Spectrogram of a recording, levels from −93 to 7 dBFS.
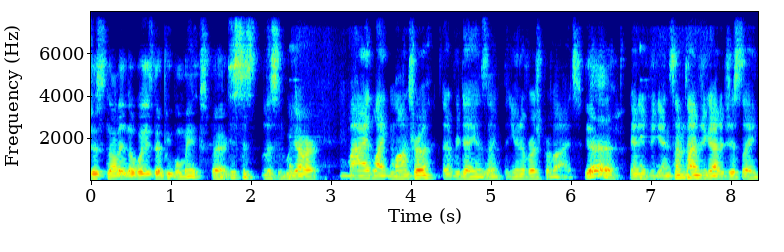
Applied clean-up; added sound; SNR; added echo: neural mask model DeepFilterNet 3.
